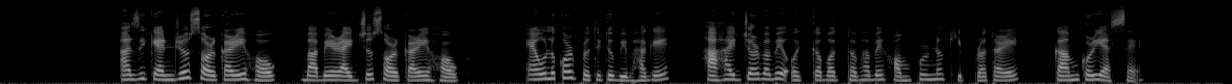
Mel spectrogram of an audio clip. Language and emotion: Assamese, neutral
